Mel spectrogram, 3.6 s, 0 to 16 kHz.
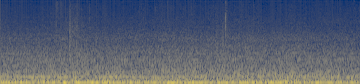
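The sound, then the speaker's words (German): A camper bus drives fast downhill with a slight tailwind on the 81, its engine and road noise forming a steady, loud low roar with a constant whooshing rush throughout and no voices. “Ich bin jetzt auf dem Abschnitt, wo ich mit meinem Bus auch mal ein bisschen schneller fahren kann, weil es geht bergab und ich habe ein kleines bisschen Rückenwind.”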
